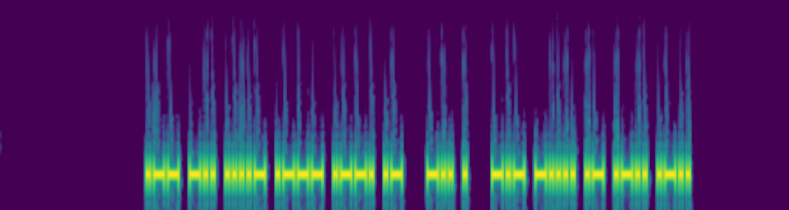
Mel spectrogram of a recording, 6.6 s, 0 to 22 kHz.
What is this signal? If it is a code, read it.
Morse code, heard as a keyed tone, about 40 wpm, 700 Hz. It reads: WD4JPA DE K6ALL
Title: USA Callsign DE Callsign 40wpm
